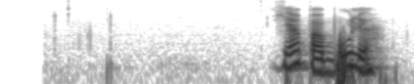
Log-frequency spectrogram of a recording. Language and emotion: Russian, neutral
